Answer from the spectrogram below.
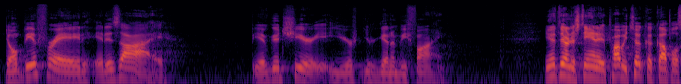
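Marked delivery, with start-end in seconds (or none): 0.0-4.5 lower, softer comforting words; reassuring. Retold or imitated. Jesus immediately calming the disciples, low and gentle. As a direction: soothe them right away. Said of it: "he immediately said".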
